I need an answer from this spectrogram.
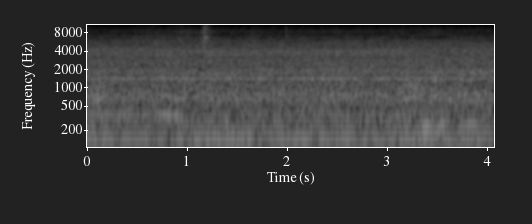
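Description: Chrysler 300 SRT8's 6.4-litre Hemi V8 idling, a steady low hum heard from inside the cabin.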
